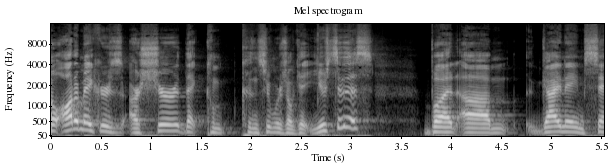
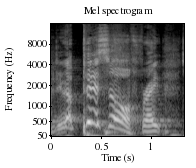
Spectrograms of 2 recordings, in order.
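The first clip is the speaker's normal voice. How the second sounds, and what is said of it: Mock British accent. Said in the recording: “It's got to have a British accent.”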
